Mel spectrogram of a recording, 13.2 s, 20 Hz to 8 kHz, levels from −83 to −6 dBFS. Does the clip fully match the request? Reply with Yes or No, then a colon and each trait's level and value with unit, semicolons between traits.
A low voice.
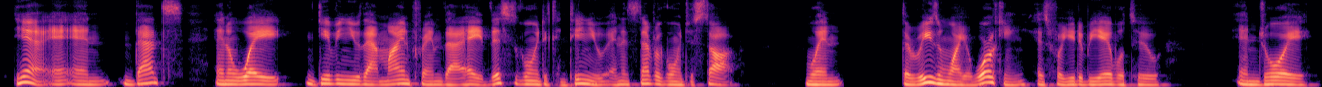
Yes: low, 115 Hz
